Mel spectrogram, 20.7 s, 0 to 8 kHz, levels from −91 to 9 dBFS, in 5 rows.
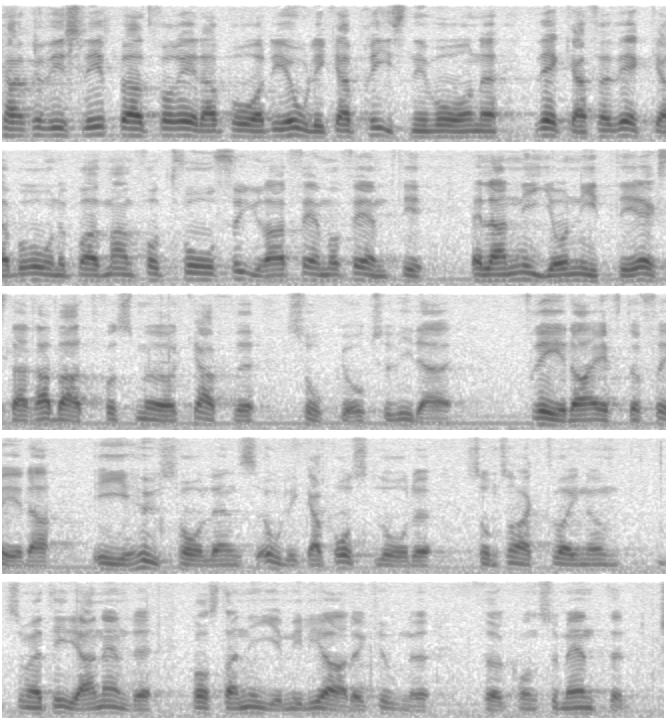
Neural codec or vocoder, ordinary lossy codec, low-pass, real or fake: none; none; 7.2 kHz; real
